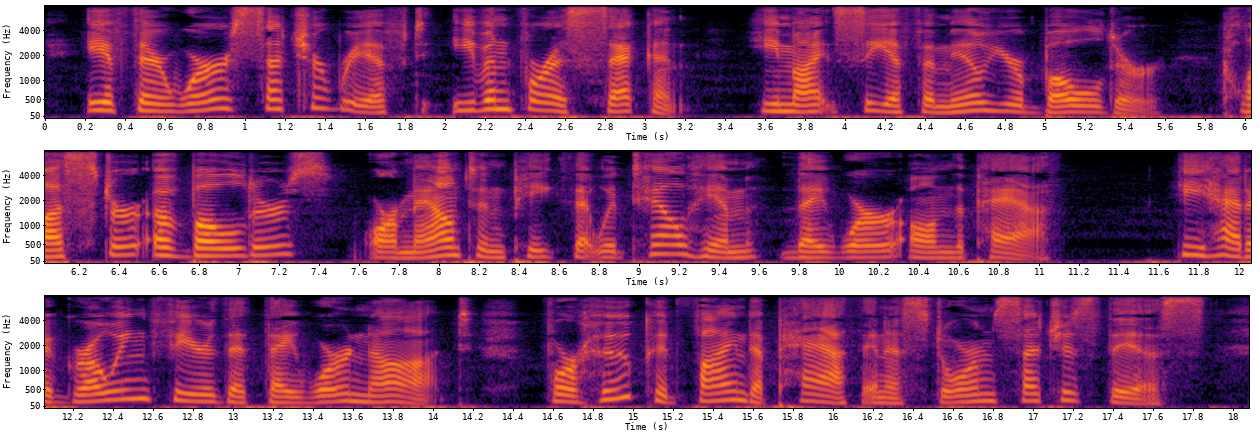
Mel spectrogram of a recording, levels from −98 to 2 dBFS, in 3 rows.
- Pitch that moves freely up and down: No, average, 4.7 semitones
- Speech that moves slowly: No, average, 175 wpm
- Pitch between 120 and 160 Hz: No, medium, 185 Hz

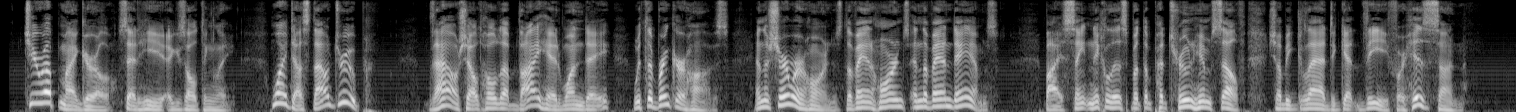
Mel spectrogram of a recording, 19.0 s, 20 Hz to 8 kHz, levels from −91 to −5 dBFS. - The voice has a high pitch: No, low, 125 Hz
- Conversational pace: Yes, average, 160 wpm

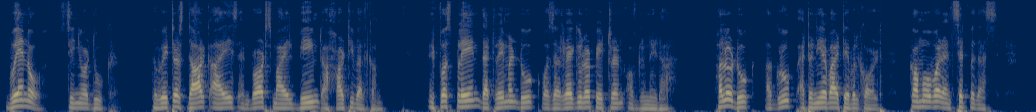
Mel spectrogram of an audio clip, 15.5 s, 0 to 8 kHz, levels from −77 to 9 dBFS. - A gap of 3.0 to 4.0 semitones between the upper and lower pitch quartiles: Yes, average, 3.5 semitones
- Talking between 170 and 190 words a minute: No, average, 160 wpm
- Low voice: Yes, low, 125 Hz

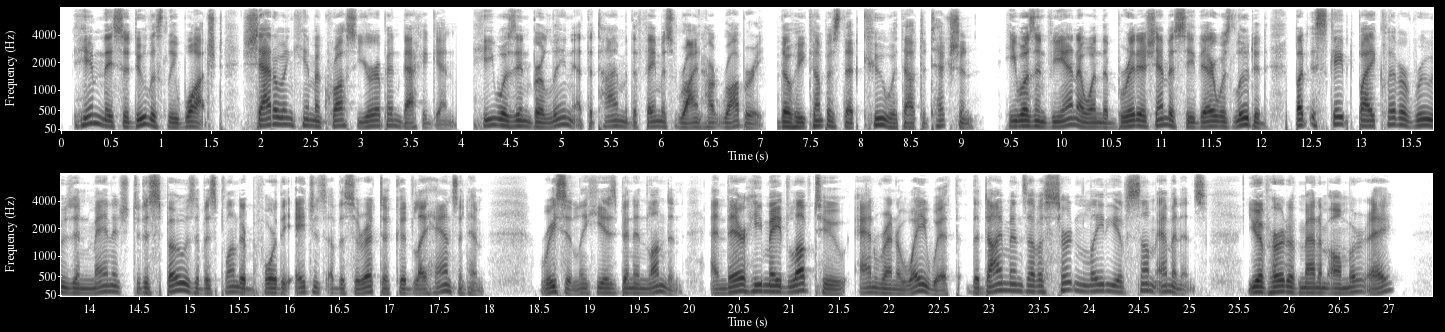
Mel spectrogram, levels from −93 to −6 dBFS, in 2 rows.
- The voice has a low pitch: Yes, low, 125 Hz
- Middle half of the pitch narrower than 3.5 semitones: No, average, 4.4 semitones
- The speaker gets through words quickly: Yes, fast, 210 wpm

